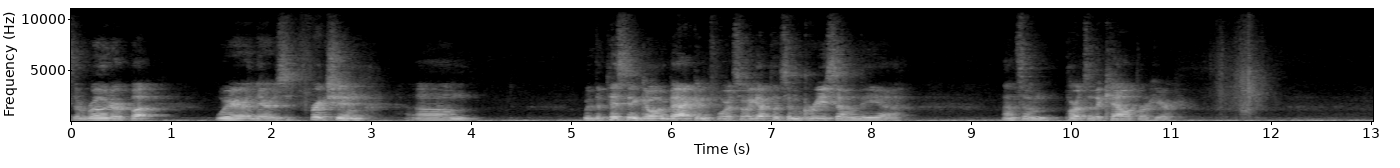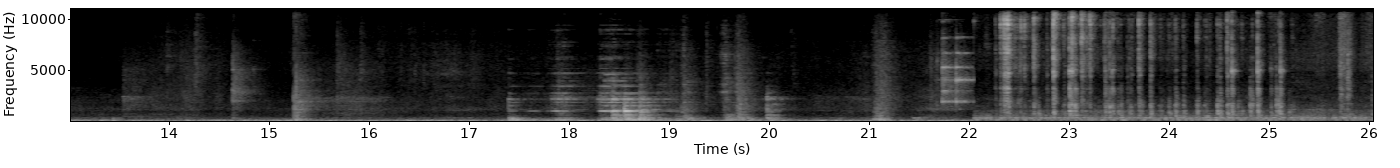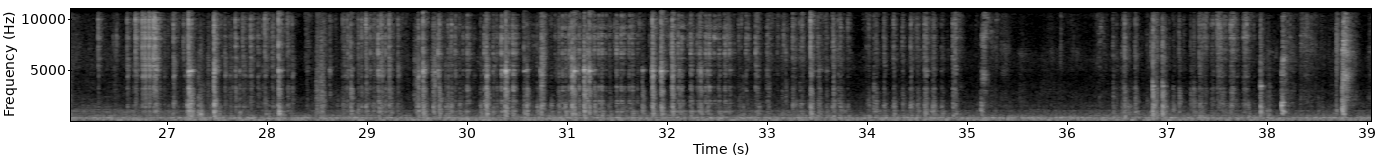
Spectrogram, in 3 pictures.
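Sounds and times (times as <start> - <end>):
metal parts and tools clinking: 21.8 - 39.0.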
